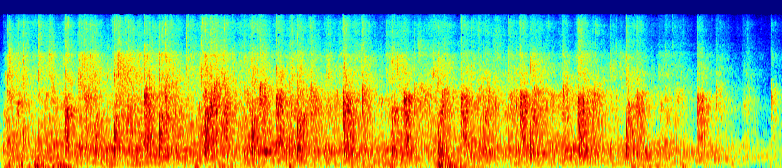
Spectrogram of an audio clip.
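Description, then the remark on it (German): Warm audience applause for two speakers: dense, steady clapping from many hands that fills the whole stretch, sustained at an even loudness before easing slightly toward the end. “Nochmal einen herzlichen Applaus für die beiden.”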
